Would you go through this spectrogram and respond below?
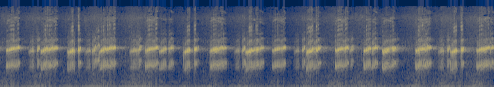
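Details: A chorus of frogs croaking in Langlois, Oregon, as they are getting going: dense overlapping two-part croaks with a low and a higher band, many short bursts each second in a steady, busy rhythm with brief pauses.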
